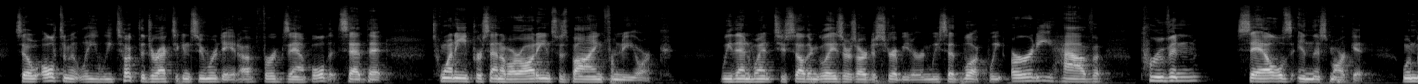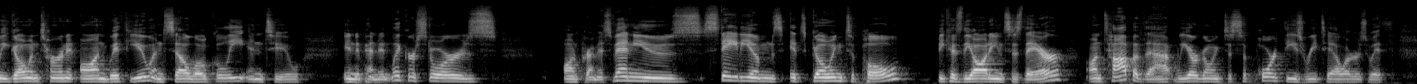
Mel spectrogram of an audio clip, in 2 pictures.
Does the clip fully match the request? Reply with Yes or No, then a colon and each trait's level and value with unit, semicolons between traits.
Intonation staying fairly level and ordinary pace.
No: average, 3.4 semitones; average, 180 wpm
